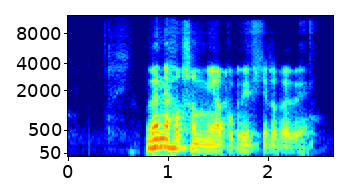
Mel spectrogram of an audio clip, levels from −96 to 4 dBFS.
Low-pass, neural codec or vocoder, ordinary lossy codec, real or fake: 10.8 kHz; autoencoder, 48 kHz, 32 numbers a frame, DAC-VAE, trained on Japanese speech; Opus, 24 kbps; fake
